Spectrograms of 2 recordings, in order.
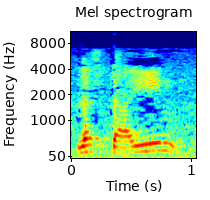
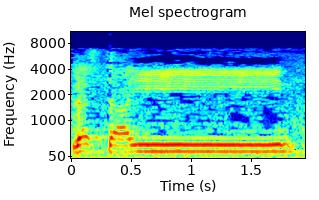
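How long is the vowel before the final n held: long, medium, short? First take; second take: short; long. First: The vowel before the final n is held briefly. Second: The vowel before the final n is held longest. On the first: "قصر" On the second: "وطول"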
